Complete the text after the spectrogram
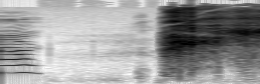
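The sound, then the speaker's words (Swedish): A person imitates a cat in a contest for the best cat sound: a short, tonal meow-like cry, a brief pause, then a loud, breathy hiss that holds to the end. “ni får gå in och rösta på Facebook vem som har bäst kattljud.”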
